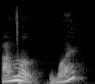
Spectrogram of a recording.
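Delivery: high, loud gasped question; boy stunned by the news. Acted. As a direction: gasp it in shock. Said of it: "gasped Harry".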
